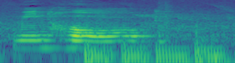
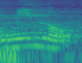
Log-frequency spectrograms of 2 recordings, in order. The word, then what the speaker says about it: Minho: Min ho ou minho não é minho, pelo amor de Deus, é mino.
